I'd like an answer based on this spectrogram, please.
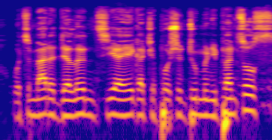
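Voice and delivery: loud, high-pitched, belted-out dramatic delivery. Taking a turn at the worst-impression game: Arnold impression. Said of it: "you wanna give it a go?".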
